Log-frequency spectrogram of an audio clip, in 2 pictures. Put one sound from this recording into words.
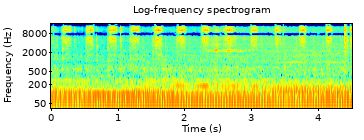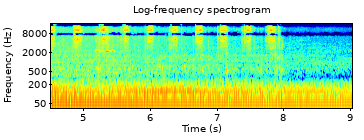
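A metal lever clicks and rattles rapidly.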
